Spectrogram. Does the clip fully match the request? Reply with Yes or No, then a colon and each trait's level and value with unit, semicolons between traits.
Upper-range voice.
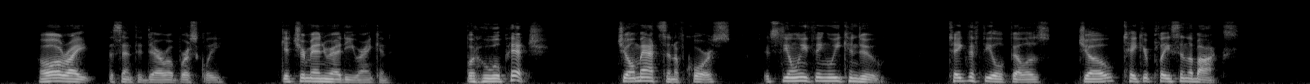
No: low, 130 Hz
